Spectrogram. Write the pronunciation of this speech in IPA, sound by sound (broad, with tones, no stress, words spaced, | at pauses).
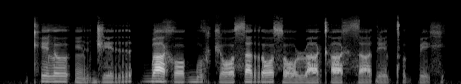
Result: kʰe˦lɤː˦ ʔẽ˨rd͡ʒe˦r | ɡ͡baː˦˨xɔː˨˦ ɡ͡bo˦xt͡ʃɔː˨˦ sa˦r ɔː˦sɔː˨ ɹaː˨kʰaː˨x saː˨ɗeː˨ltʼɤ˦ k͡pe˨x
